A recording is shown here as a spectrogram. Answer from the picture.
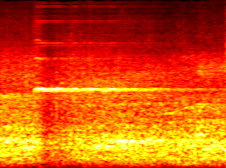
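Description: A long, steady, high-pitched tone, stepping up slightly in pitch about a third of a second in, held over a busy hall hubbub.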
